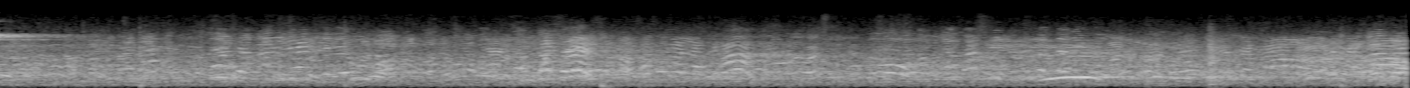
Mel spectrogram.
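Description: Several voices of players and onlookers calling out and chatting at once across an open football pitch, with a brief high whistle blast right at the start.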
